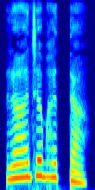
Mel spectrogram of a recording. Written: ರಾಜಭತ್ತ

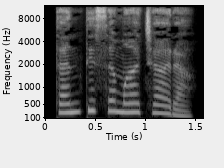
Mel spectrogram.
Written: ತಂತಿಸಮಾಚಾರ

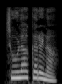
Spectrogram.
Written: ಚೂಳಾಕರಣ

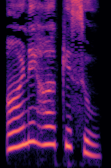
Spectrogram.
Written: ಆಣೆಹಾಕಿಸು

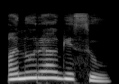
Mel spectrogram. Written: ಆನೆರಕ್ಕಸ

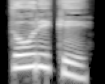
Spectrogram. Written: ತೋರಿಕೆ

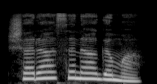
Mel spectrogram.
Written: ಶರಾಸನಾಗಮ

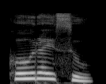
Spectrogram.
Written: ಕೋರಯ್ಸು

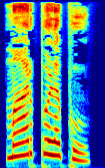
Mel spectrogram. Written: ಮಾರ್ಪೊಳಪು

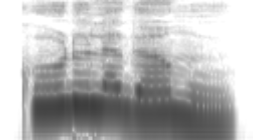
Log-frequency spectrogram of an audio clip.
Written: ಕುಟಿಲಗಾಮಿ

